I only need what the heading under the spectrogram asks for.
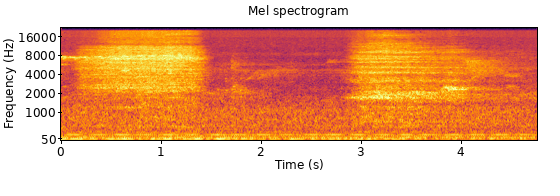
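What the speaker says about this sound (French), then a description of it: "quand je respire, comme ceci, que je fais rentrer l'air par mes narines, ça veut dire que j'inspire" During a children's yoga session, a person draws air in through the nostrils and then breathes out, making two long, airy, close-up breaths separated by a short pause.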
